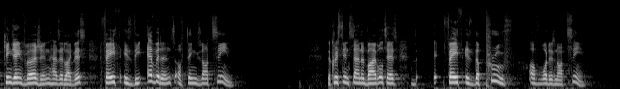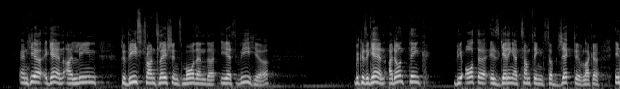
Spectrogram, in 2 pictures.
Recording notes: Recorded live at Grace Community Bible Church.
